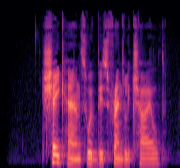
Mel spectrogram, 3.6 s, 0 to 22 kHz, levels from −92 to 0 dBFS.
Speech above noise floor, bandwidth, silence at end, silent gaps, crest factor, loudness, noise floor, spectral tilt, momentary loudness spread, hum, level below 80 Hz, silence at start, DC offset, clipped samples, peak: 48 dB; 16 kHz; 0.35 s; none; 24 dB; -22 LUFS; -71 dBFS; -2.5 dB/octave; 14 LU; none; -72 dBFS; 0.85 s; under 0.1%; under 0.1%; 0 dBFS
